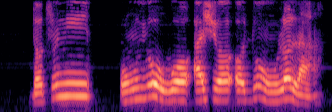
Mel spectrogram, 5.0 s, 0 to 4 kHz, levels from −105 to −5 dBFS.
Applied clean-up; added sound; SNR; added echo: neural mask model DeepFilterNet 3.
